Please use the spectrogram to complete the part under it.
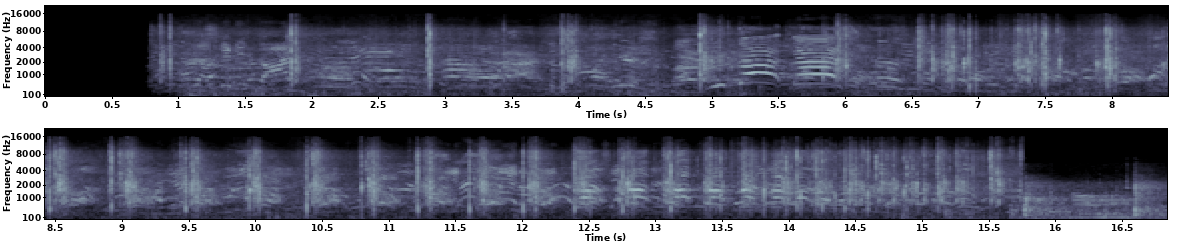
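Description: A crowd of children and teenagers chants and cheers loudly outdoors.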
